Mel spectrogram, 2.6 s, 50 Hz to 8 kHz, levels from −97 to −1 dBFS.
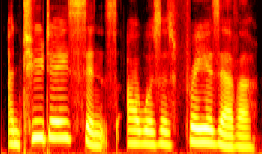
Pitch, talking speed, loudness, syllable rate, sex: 210 Hz, 230 wpm, -15 LUFS, 5.0 syllables/s, female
